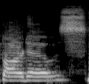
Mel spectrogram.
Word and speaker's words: Bardos: Did I say that right? Is it Bardos? Bardos? – Bardos. Yeah, I think okay. That's right.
